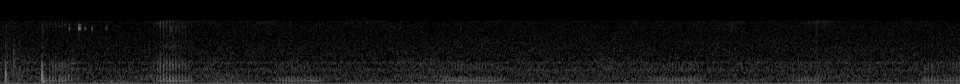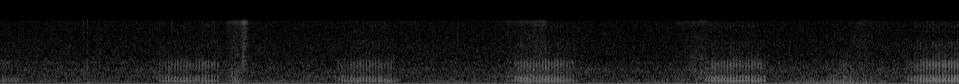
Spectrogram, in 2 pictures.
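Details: Domestic cat named Neo purring while kneading and drooling on a blanket indoors; soft, low rumbling purr in steady pulses about once a second, each breath a short throbbing burst, with faint clicks in a quiet room.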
